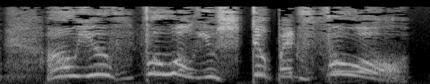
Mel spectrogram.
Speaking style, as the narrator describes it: From a great distance, he heard Alan scream

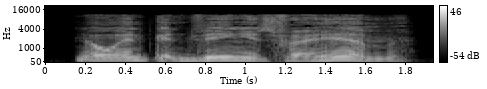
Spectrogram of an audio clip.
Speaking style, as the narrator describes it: Pete grumbled

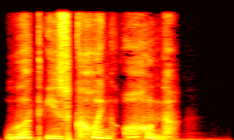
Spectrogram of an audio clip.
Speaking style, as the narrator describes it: She breathed

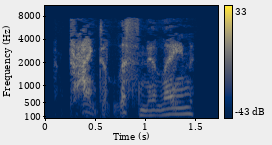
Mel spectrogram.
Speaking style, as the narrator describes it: she whispered

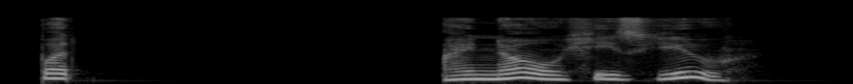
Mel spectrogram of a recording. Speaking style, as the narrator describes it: Alice said weakly

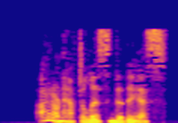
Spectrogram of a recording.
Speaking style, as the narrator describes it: Mama snarled

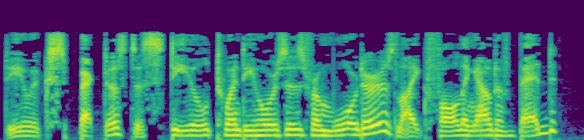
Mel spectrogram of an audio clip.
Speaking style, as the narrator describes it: Uno growled

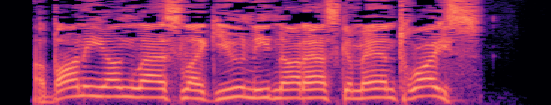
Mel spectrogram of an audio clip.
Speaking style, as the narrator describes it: I shouted back, hoping her ancient ears understood me

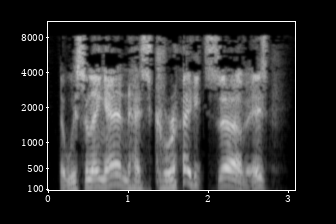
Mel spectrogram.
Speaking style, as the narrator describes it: he said with a laugh

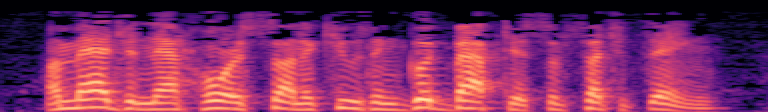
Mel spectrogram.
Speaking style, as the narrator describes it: Reverend Rose had spat at an equally surprised Norman Harper and Don Hemphill

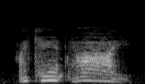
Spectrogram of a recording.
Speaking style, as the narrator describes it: he whispered into the telephone

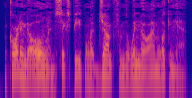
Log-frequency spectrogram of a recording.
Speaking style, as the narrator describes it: he said

